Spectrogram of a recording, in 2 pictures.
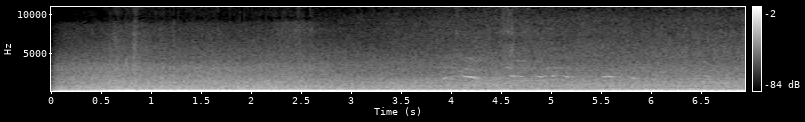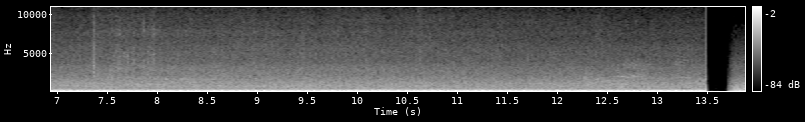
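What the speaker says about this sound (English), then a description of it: "So the ATVs are riding on these trails all around us." Steady loud engine drone from ATVs riding on wilderness trails nearby in Florida, a continuous low rumble with wind buffeting, holding through the whole stretch before cutting off abruptly at the end.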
